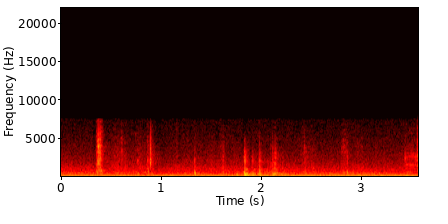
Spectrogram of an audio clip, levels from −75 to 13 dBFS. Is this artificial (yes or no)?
no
